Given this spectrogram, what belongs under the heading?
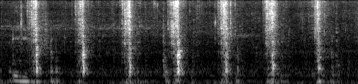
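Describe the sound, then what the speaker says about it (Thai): A knife chops coriander on a cutting board in a home kitchen while pork offal soup is being prepared, with seven crisp, evenly spaced chops in a steady rhythm, close by. "นี่แม่ผมกำลังซอยผักชีเลยนะครับ"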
